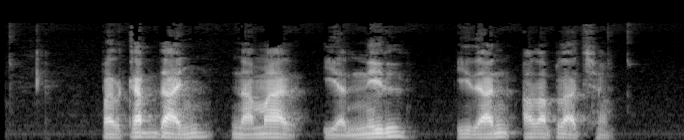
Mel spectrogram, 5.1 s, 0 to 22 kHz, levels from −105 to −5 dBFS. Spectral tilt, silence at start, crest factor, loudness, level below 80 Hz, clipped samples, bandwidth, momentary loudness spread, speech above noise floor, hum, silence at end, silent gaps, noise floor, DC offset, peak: -7 dB/octave; 0.8 s; 22 dB; -24 LUFS; -50 dBFS; under 0.1%; 9.2 kHz; 15 LU; 35 dB; none; 0.55 s; none; -60 dBFS; under 0.1%; -2 dBFS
